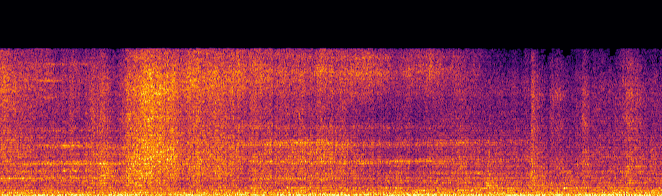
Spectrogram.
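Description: Steam-hauled heritage train running steadily along the track, a continuous even noise with no breaks.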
